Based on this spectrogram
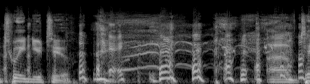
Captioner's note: laughter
